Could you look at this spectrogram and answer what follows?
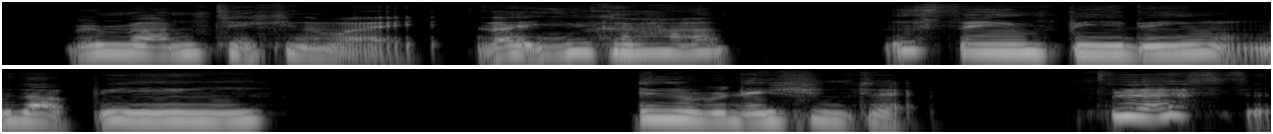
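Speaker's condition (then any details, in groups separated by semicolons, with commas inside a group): Cerebral palsy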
